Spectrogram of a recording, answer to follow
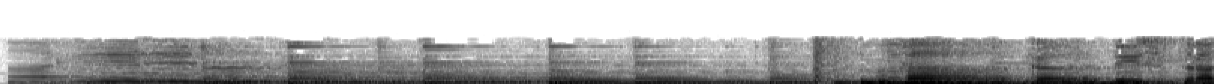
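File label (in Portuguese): Masculino, Telemensagens Aniversários; ROMANTICO LEVE; Telemensagens 2017; Aniv Familiar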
